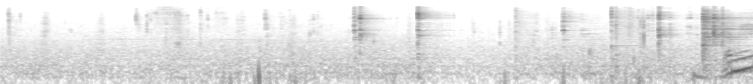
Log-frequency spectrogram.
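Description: A metal spoon clinks and scrapes against a stainless-steel bowl, with a few sharp clinks spread out and a quicker cluster near the end. A short rising voice sounds at the very end.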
